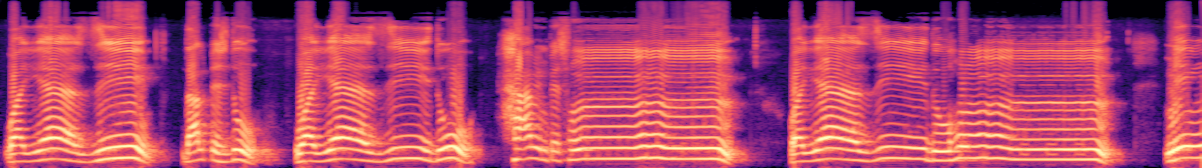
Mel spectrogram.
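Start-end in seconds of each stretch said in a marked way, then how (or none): 5.1-11.9 drawn-out chanted reading; slow tajweed chant; slow recitation. Shown as a demonstration. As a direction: intone each syllable slowly. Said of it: "spelled then recited".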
